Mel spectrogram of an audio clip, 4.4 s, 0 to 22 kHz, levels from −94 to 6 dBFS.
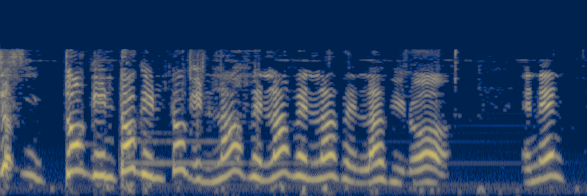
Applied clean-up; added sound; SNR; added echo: classical method spectral subtraction.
